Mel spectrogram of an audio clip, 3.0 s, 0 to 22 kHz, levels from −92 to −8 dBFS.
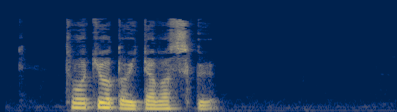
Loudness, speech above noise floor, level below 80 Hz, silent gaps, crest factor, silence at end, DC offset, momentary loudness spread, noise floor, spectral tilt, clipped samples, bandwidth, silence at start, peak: -25 LUFS; 51 dB; -62 dBFS; none; 18 dB; 1.35 s; under 0.1%; 11 LU; -75 dBFS; -6 dB/octave; under 0.1%; 11.5 kHz; 0.55 s; -10 dBFS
